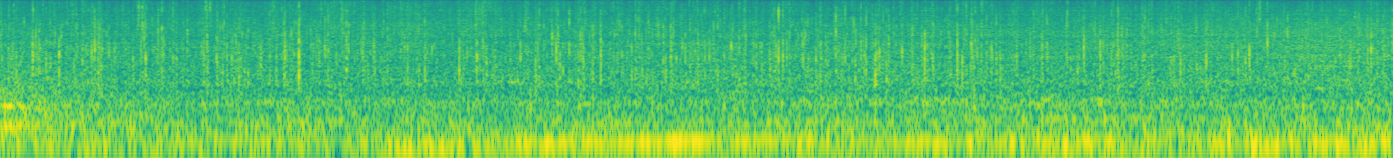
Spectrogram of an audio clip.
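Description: Low wind rumbles outdoors.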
